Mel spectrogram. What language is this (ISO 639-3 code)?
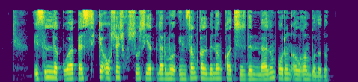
uig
